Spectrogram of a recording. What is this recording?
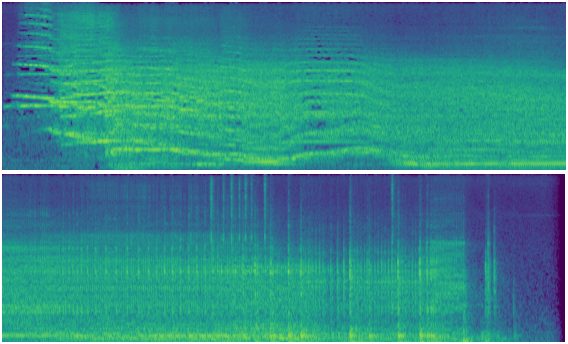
Door of our toilet are really squeaky, recorded at my house in Slovakia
